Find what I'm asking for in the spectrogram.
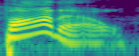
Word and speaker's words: Bono: When you two first came out, I had to remind myself, you don't say it like Sonny Bono. The guy's name is Bono.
